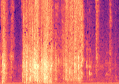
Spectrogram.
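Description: Paper burger wrapper crinkling as it is handled, a run of crisp crackles lasting about a second from about half a second in.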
